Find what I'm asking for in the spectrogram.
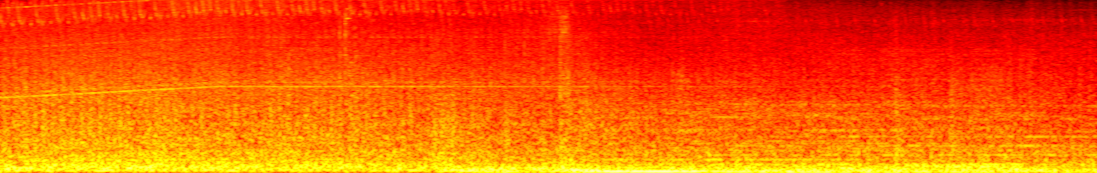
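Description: An extraction helicopter in Metal Gear Solid V lifts off with a loud, continuous rotor roar and engine whine that swells and deepens midway as it gains altitude, with no talking.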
